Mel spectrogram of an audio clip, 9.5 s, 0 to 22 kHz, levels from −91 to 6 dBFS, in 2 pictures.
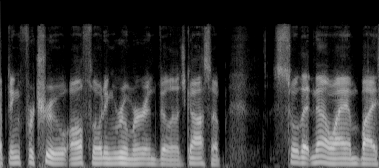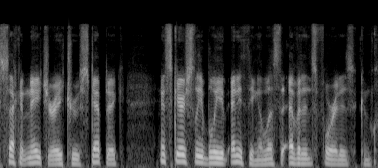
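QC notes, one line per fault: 7.53–8.02 s, jitter buffer speed-up: the speech briefly hurries, running at 108% speed with its pitch unchanged. The receiver's jitter buffer was holding more audio than its target, so it trimmed repeated slices one or a few pitch periods long, removing around 50 ms in total.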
